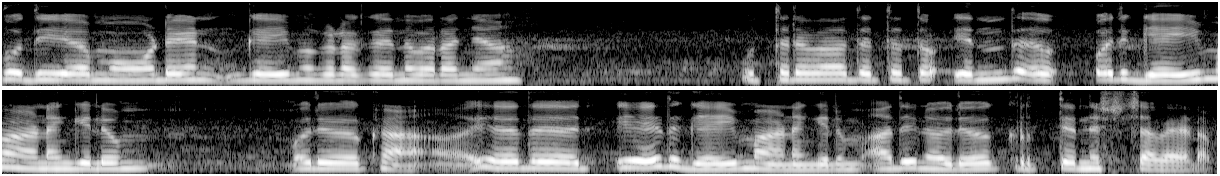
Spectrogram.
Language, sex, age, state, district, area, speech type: Malayalam, female, 45-60, Kerala, Thiruvananthapuram, urban, spontaneous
